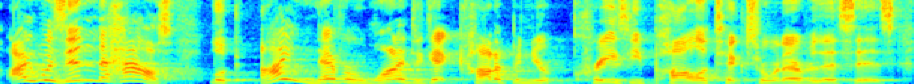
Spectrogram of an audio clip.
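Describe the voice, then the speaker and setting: A woman's voice: a little high, lively intonation, fast talker, a bit bright. An actress playing a feisty, exasperated young farm girl in an audio drama, blunt, emphatic and sarcastic. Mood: exasperated, protesting.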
